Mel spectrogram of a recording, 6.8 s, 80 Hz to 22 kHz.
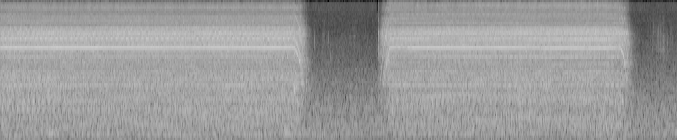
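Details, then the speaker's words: Two loud bursts of high-pitched powered drill whine with a short pause between, a 5.0 drill bit through a drill guide on the spiral hole, boring posterior to anterior for distal locking of an ankle arthrodesis intramedullary nail. "retiramos el trocar y procedemos a la perforación con la Broca de 5.0"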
